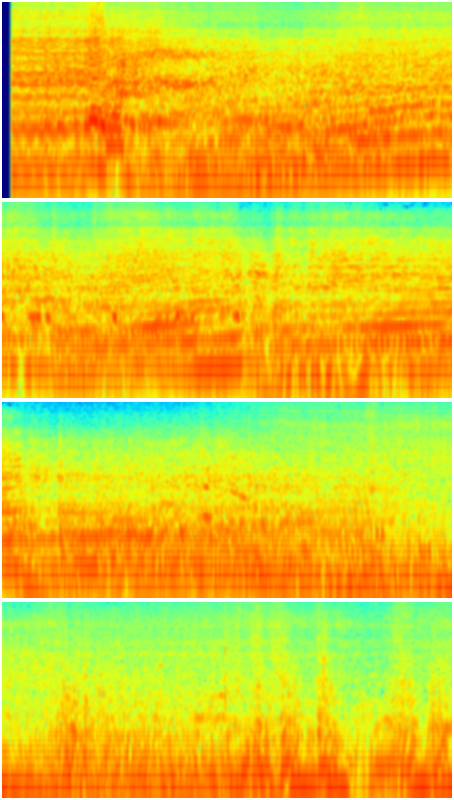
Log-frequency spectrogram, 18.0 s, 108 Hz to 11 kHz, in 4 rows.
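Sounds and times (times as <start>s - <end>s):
race car engines revving: 0.1s - 18.0s.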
